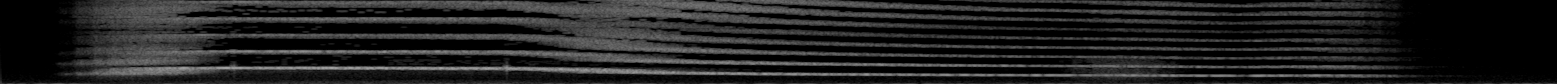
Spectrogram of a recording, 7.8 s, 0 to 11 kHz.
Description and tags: squeak-toy-scream ps01
A snippet from one of my squeak toy sounds, paulstretched in Audacity. Sounds like one of those screams heard in horror movies.
scary, scream, horror, creepy, paulstretch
